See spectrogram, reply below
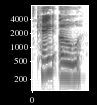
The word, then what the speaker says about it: Ko-fi: Because it's like, buy me a coffee, but it's K-O-F-I, Ko-fi, which they said rhymes with no fee, because it's like no fees, but like PayPal took a fee when I put it into my PayPal account.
